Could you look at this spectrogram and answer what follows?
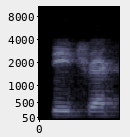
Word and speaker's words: Detrick: is spelled d-e-t-r-i-c-k uh pronounced dietrich but spelled detrick and um so ryan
